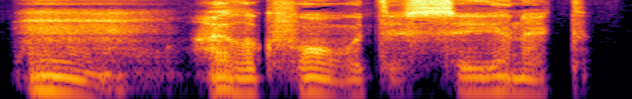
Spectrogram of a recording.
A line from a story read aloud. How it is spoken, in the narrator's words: Gus said in a low growl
